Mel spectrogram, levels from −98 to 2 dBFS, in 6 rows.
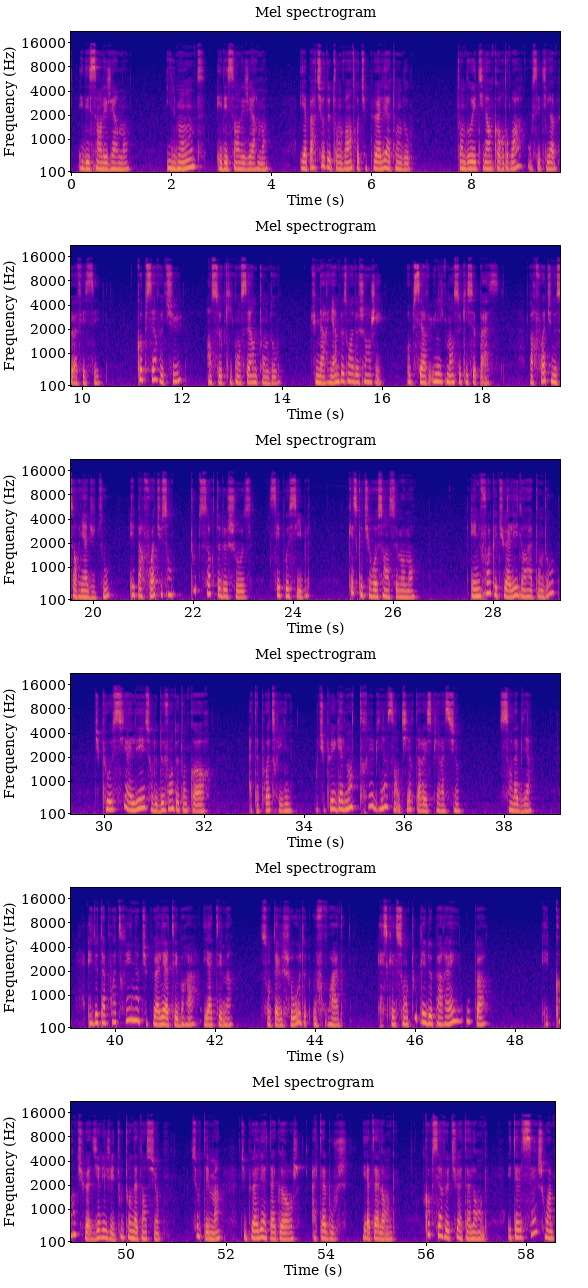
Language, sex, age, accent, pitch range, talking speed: French, female, 50-69, French, 180-220 Hz, 170 wpm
